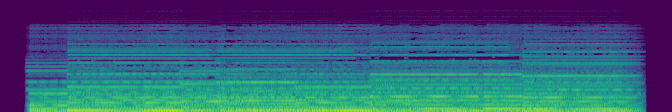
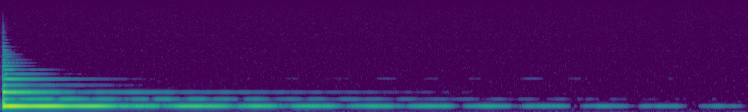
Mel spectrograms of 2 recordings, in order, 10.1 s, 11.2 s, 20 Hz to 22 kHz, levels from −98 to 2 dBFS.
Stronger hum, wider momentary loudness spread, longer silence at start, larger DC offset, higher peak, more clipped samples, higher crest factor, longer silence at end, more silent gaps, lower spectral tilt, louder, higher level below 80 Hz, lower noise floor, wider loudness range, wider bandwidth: neither; second, 5 LU vs 28 LU; first, 0.4 s vs 0.05 s; neither; about the same, -6 dBFS vs -4 dBFS; neither; second, 12 dB vs 22 dB; second, 0.45 s vs 4.75 s; neither; about the same, -8.5 dB/octave vs -9 dB/octave; about the same, -20 LUFS vs -22 LUFS; first, -24 dBFS vs -86 dBFS; second, -44 dBFS vs -65 dBFS; second, 1 LU vs 26 LU; first, 8.2 kHz vs 3.7 kHz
